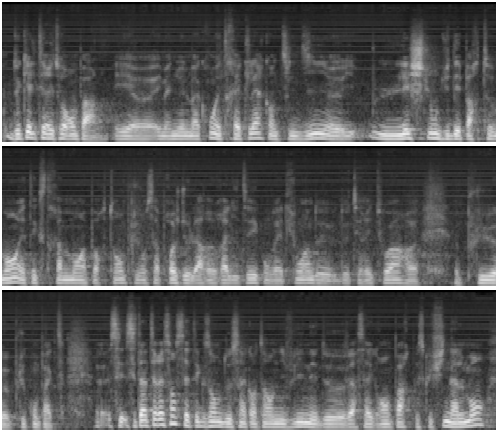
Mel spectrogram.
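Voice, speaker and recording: A man's voice: fairly low pitch, fast talker, warm tone. A local campaign representative making his case in a televised political debate with assured arguments. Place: local TV studio.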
